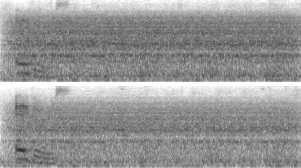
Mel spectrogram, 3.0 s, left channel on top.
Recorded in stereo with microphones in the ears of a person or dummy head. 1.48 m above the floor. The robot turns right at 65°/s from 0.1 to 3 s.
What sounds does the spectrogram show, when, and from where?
0.1 s a woman speaking: 40° right, 0.8 m; by 0.7 s 5° right, 0.8 m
